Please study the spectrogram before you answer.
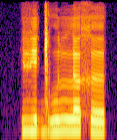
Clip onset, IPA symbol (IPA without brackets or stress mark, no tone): vʲ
